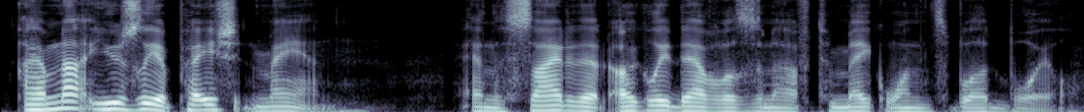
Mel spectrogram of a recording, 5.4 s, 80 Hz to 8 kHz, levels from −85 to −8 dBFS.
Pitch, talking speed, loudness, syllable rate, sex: 110 Hz, 230 wpm, -20 LUFS, 5.8 syllables/s, male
